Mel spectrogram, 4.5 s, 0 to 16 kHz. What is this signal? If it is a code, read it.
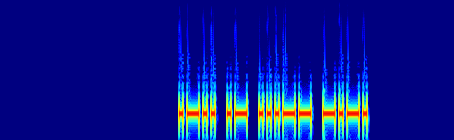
Morse code, heard as a keyed tone, about 30 wpm, 700 Hz. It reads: LA3C
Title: DXCC-100 Call Signs - 4 Characters - Repeated 2x - 30wpm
